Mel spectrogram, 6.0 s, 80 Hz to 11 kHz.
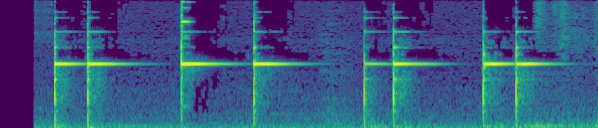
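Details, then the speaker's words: Grinding wheel ring test, hung and tapped about 45° either side of the centre line: eight light taps each giving a clear, lingering bell-like ring, so no crack; a cracked wheel sounds dead. "then turn the wheel 180° and repeat the test just to be sure you can clearly hear the ring when we tap this wheel so it doesn't look like it has a crack"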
